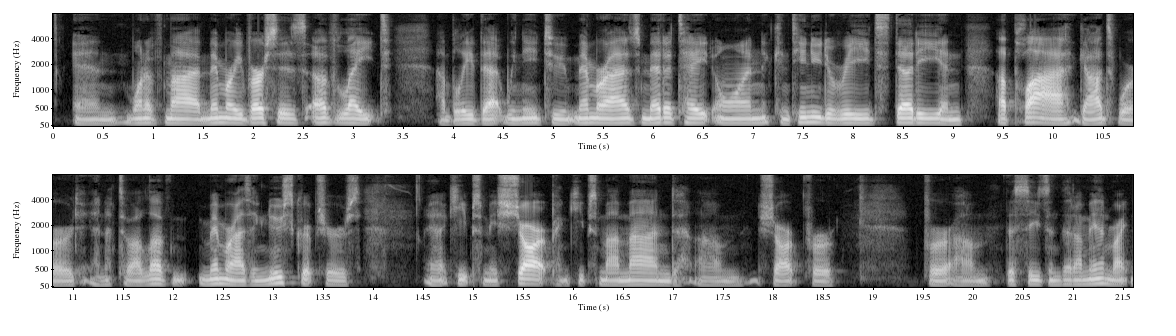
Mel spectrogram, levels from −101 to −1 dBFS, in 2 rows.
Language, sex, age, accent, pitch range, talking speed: English, male, 40-59, American, 105-125 Hz, 145 wpm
